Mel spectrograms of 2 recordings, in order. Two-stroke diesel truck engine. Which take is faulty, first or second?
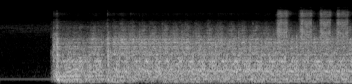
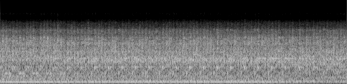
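first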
